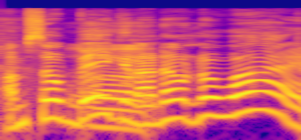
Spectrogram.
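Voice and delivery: very high, loud, squeaky, silly cartoon voice. Joking about a corn with elephantitis: impression of corn with elephantitis. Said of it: "That's my impression of corn with elephantitis".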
